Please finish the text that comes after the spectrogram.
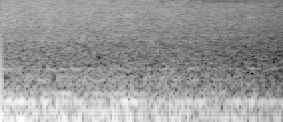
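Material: Nothing is struck.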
